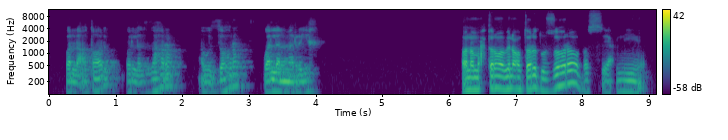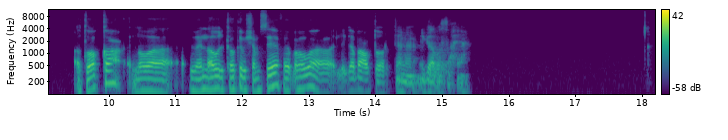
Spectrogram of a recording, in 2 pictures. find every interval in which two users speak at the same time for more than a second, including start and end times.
none

